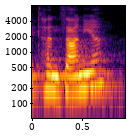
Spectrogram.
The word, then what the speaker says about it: Tanzania: And those are the ones that you can see in like Kenya, Tanzania. That's the American pronunciation. Here, they often say Tanzania.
